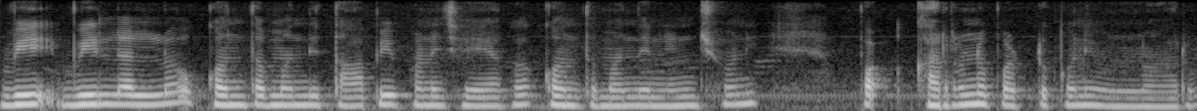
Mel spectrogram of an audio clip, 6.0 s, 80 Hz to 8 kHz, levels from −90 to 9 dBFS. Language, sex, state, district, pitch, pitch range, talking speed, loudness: Telugu, female, Andhra Pradesh, Chittoor, 195 Hz, 185-205 Hz, 100 wpm, -20 LUFS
